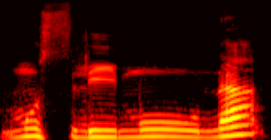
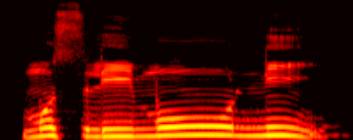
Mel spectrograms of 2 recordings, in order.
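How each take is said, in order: First: The final nun is said with an a vowel. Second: The final nun is said with an i vowel. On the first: This is the original, standard form. "Tapi asalnya apa? Fathah" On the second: Only a few Arabs say it this way. "ada di sana orang yang membaca apa?"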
